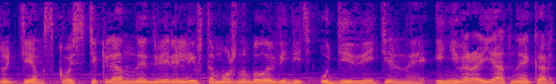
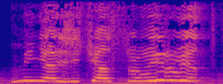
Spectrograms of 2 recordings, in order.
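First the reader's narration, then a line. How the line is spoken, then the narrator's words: Nauseated wailing. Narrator (Russian): Вся позеленев завопила миссис Телик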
